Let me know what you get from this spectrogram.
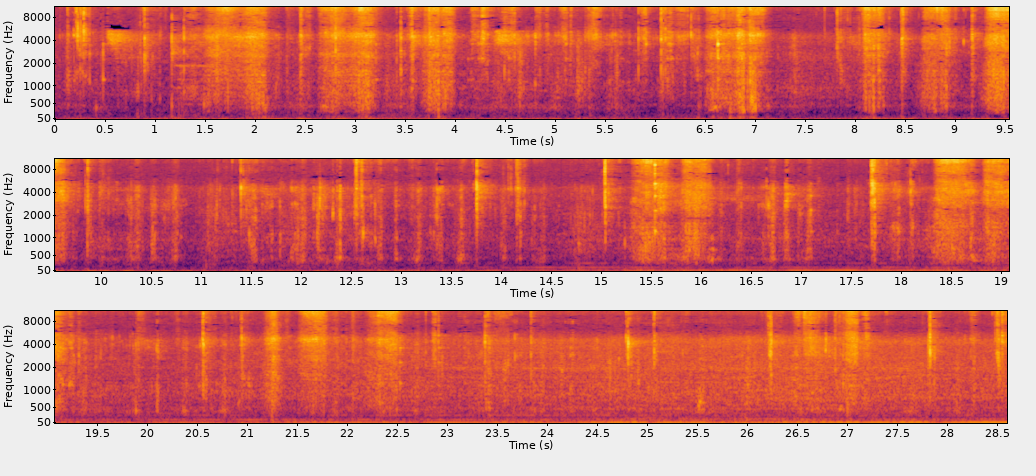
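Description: Close-miked chewing and biting of braised pig's trotter, rice and vegetables: irregular wet mouth clicks and crunches. A low steady hum comes in about halfway through and grows louder toward the end.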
